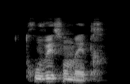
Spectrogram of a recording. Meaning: to meet one's match, to find one's better (to find someone who is even better (at something) than oneself, to be dealing with someone stronger than oneself)
- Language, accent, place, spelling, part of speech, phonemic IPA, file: French, France, Lyon, trouver son maître, verb, /tʁu.ve sɔ̃ mɛtʁ/, LL-Q150 (fra)-trouver son maître.wav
